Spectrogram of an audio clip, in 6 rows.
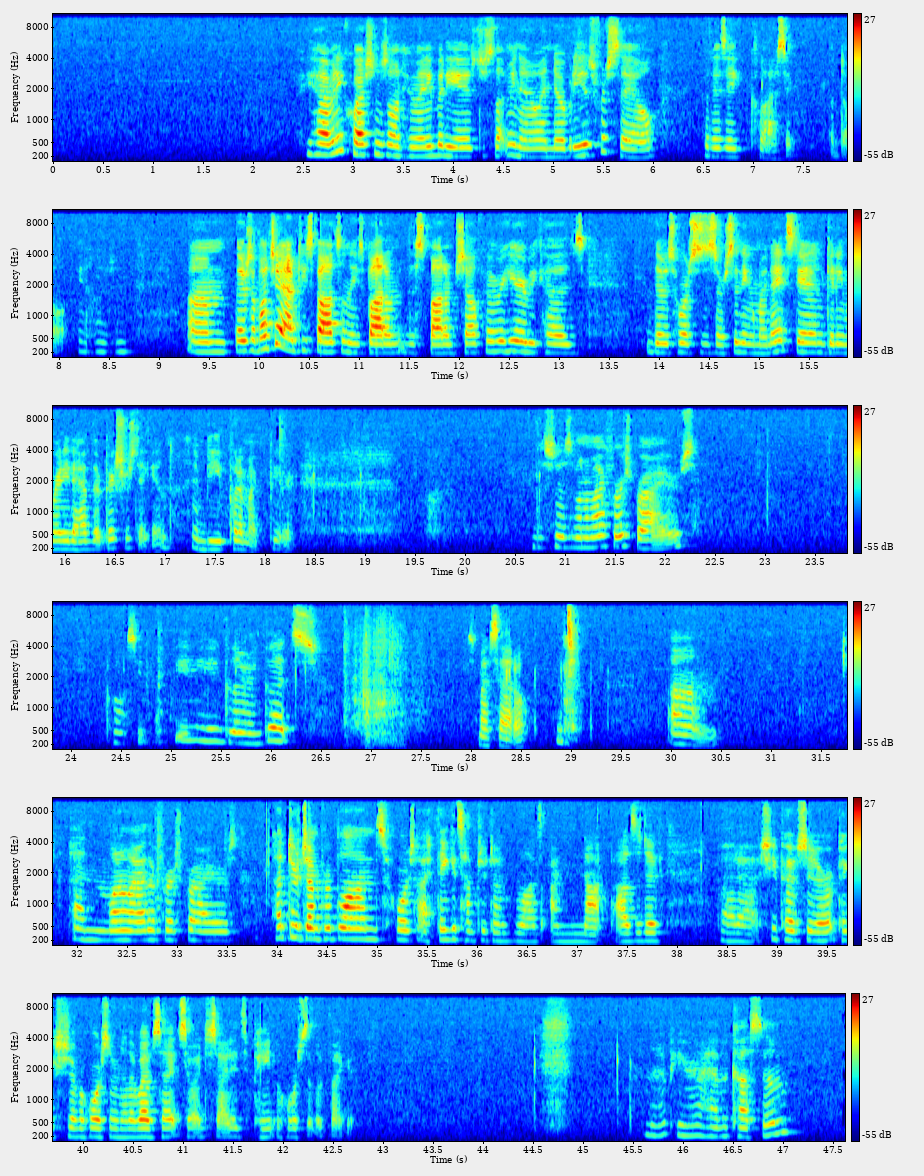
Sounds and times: Speech: 2.5 - 13.3, 13.9 - 18.4, 20.7 - 22.4, 24.4 - 26.6, 28.0 - 29.2, 30.0 - 30.6, 31.8 - 42.8, 45.6 - 47.2.

